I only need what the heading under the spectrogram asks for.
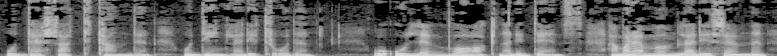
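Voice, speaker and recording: Woman narrator for a kids' audiobook, low, slightly husky voice. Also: dry recording. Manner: gentle, storytelling. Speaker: audiobook reader. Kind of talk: storybook reading.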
